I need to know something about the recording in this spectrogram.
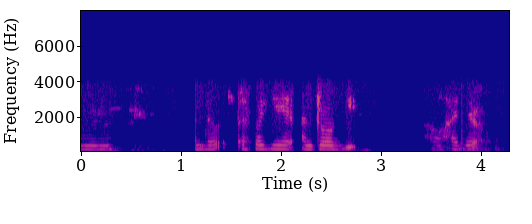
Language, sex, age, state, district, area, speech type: Manipuri, female, 45-60, Manipur, Imphal East, rural, conversation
